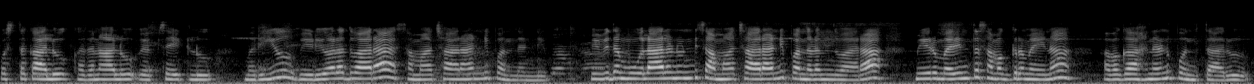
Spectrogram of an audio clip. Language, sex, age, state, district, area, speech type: Telugu, male, 45-60, Andhra Pradesh, West Godavari, rural, spontaneous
